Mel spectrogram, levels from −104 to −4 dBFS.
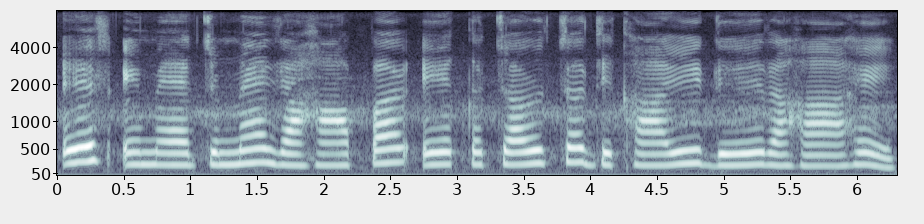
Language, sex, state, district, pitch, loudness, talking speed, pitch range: Hindi, female, Rajasthan, Jaipur, 215 Hz, -16 LUFS, 105 wpm, 205-235 Hz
